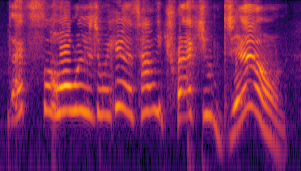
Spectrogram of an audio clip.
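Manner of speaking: high, loud, quick burst; excited boy. Retold or imitated. Boy telling the old man about the journals, excited. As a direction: blurt it out fast and high.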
